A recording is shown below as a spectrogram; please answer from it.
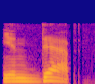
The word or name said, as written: in-depth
